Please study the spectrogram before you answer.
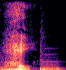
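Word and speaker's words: ה: The only change in the spelling, the Hebrew spelling for both names, is adding the letter H, which is pronounced hey.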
